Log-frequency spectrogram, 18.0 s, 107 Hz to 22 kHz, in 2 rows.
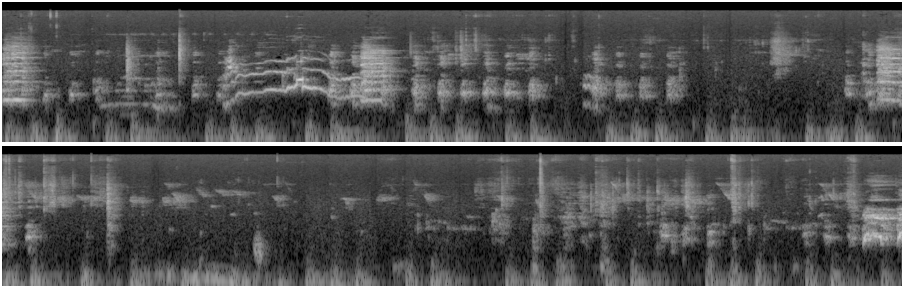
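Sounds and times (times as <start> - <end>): chickens clucking: 0.0 - 18.0
low rumbling and thumping: 0.0 - 18.0.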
